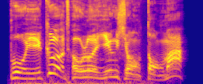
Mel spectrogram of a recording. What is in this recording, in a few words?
Gryphon rider pissed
